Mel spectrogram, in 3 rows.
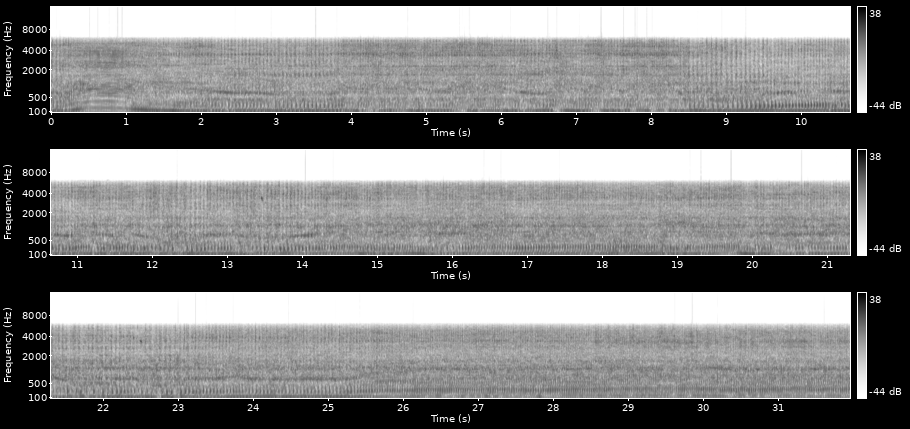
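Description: Yamaha Warrior 350 ATV's single-cylinder four-stroke engine revving up and dropping back about a second in, then running steadily as the quad is ridden up a snowy hill, its pitch rising and falling with the throttle.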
